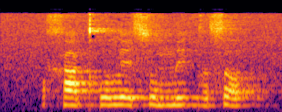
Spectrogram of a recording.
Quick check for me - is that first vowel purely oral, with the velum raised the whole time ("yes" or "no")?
yes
